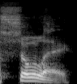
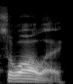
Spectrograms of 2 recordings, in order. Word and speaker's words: Sole: Wasilla Dua Sole, not Soale. Wasilla Dua Sole. Yeah. Oh, Sole, like the mascot Sole? Literally Sole, like our mascot.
